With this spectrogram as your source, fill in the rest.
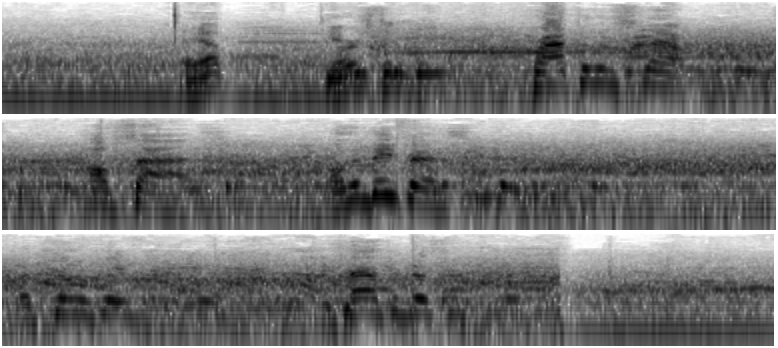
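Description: A man announces calmly over a stadium loudspeaker, echoing across the field.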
